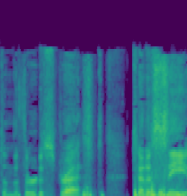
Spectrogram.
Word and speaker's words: Tennessee: the third is stressed Tennessee it's not Tennesse it's Tennessee New Orleans then you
